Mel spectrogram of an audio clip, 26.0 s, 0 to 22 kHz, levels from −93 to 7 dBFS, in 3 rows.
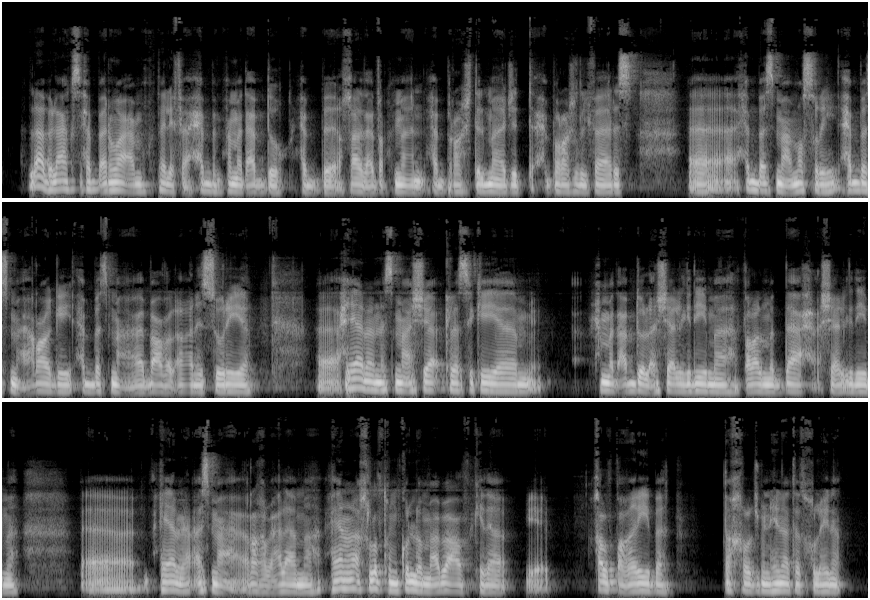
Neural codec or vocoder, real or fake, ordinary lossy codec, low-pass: none; real; MP3, 64 kbps; 19.8 kHz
